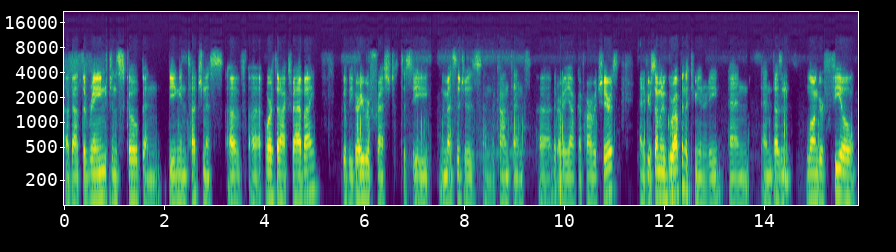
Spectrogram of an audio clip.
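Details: Adult male speaker; typical speech.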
